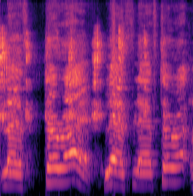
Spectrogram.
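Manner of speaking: high, loud mock Patois hook; fake Patois accent. Podcaster mocking the song's hook, fake Patois accent. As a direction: chant it in exaggerated Patois. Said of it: "fake Patois accent".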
